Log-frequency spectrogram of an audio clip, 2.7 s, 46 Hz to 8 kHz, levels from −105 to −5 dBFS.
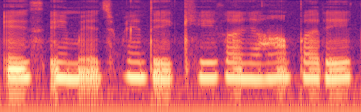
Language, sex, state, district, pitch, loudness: Hindi, female, Rajasthan, Jaipur, 225 Hz, -17 LUFS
